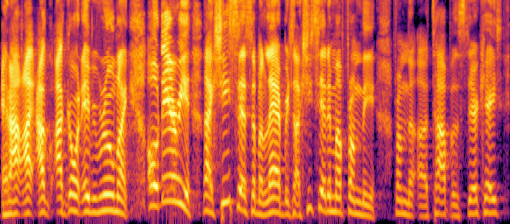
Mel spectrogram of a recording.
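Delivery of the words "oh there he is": high, loud little gotcha; excited discovery. Retold or imitated. Roommate searching rooms for the elf, excited. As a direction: pounce on the find like a treasure hunt. Hunting for the elf each morning.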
